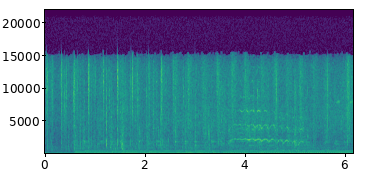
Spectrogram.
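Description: A horse whinnying: a wavering high call of about a second and a half, starting near the middle, over soundtrack music of sustained low chords that comes in less than a second in, with short clicks throughout.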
